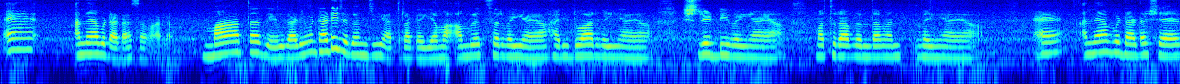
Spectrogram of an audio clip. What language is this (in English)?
Sindhi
